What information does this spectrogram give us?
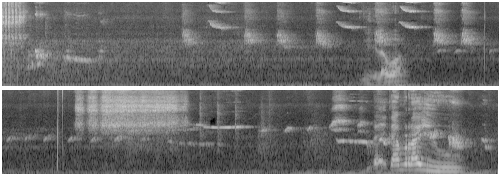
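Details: Long-tailed Aceh white-rumped shama in a showy song style with a rich fill: clipped chirps, steep descending whistles and buzzy trills with pauses between phrases, plus a stretch of broad hissing noise midway.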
